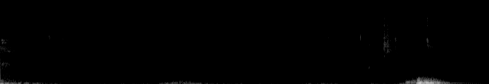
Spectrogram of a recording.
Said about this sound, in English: So you click inside here, and then you just type what you want.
